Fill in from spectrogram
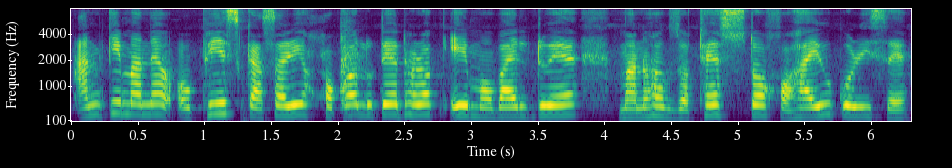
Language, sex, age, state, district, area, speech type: Assamese, female, 60+, Assam, Darrang, rural, spontaneous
